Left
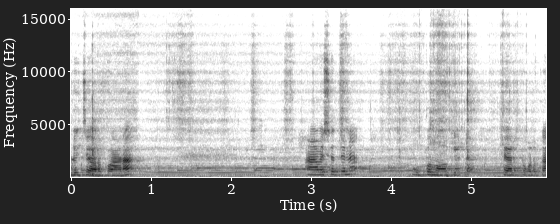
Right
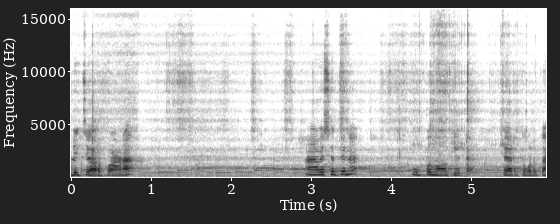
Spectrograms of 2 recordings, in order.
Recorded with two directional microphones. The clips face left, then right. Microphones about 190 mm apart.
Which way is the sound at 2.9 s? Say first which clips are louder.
Right 6 dB; 40° right (ahead or behind).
